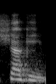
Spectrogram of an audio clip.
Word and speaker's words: Shuggie: So Shuggie, yeah, we were just talking about whether it's Shuggie or Shuggie, and she tells me it's Shuggie because that's what the audiobook uses, that pronunciation.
